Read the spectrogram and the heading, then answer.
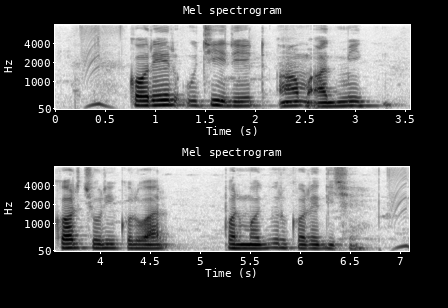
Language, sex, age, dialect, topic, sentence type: Magahi, male, 25-30, Northeastern/Surjapuri, banking, statement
